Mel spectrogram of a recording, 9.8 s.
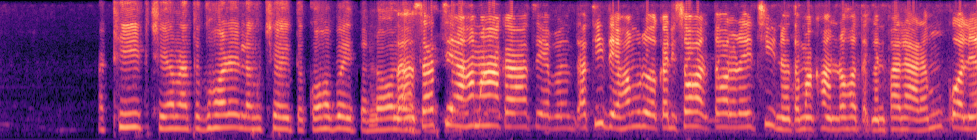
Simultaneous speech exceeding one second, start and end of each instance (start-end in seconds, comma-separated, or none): none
